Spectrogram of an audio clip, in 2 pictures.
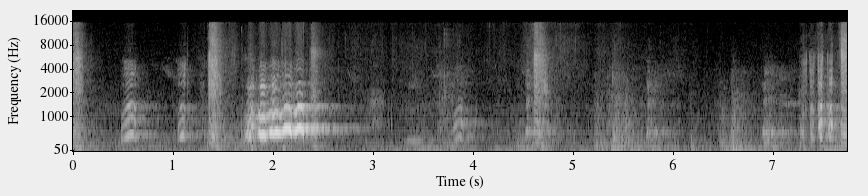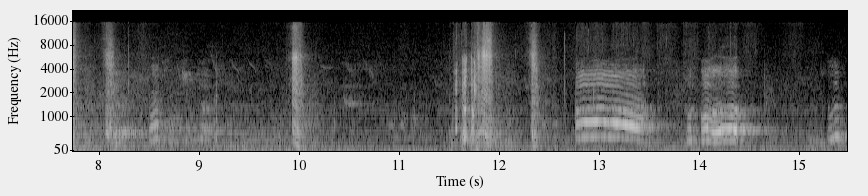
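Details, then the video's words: Two Nigerian Dwarf bucks, newly brought home, call while females in heat are nearby in the barn: harsh sputtering bleats, sneeze-like snorts and a wavering, monkey-like scream, in bursts separated by quiet gaps. "Billy goat calls"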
